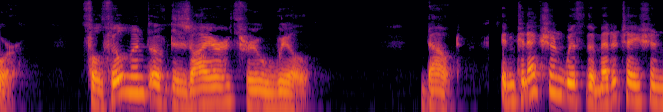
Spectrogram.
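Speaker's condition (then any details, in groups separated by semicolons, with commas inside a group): No condition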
